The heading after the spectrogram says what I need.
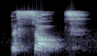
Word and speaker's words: basalt: The colorway is Basalt. A viewer kindly on Instagram told me that that is how you say it in America. And apparently in Britain it's basalt.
